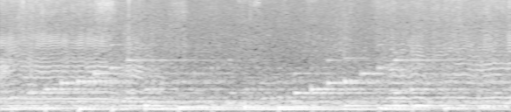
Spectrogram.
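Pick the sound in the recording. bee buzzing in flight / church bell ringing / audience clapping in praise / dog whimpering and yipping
bee buzzing in flight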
